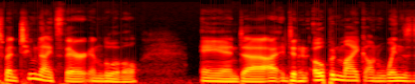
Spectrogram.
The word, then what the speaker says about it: Louisville: a week in louisville don't try to pronounce it louisville you will get shunned in the friendliest way possible because folks are pretty nice there but it's still louisville we uh the plan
